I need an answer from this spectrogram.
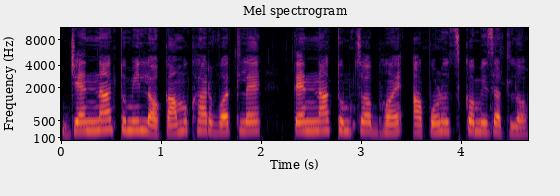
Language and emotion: Goan Konkani, neutral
